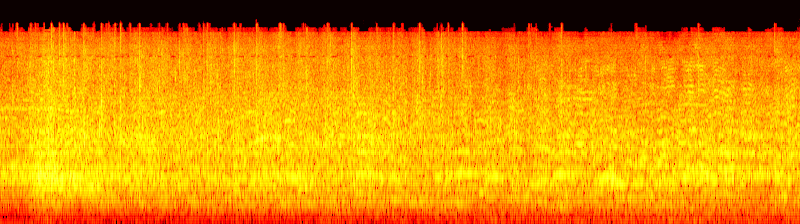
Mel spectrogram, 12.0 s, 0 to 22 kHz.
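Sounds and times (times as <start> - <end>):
large audience applauding: 0.0 - 12.0.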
